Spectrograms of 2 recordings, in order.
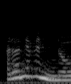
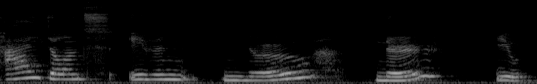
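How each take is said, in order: First: Said in the usual way. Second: Drawn-out, slow Australian accent; exaggerated Australian accent. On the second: Shown as a demonstration. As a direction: stretch "know" in a mock Australian accent. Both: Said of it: "Most people say I have an Australian accent".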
